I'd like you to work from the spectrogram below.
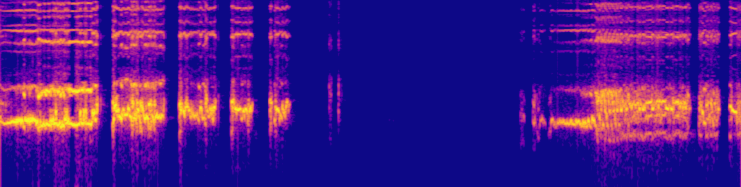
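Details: Female red junglefowl decoy call: loud, harsh clucks repeated rapidly for three seconds, a silent gap, then a long, rough, sustained note broken by a few short clucks.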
